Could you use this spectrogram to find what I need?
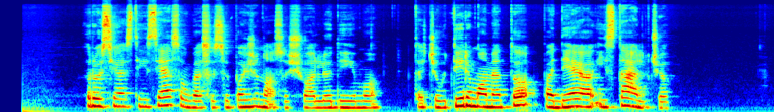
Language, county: Lithuanian, Kaunas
